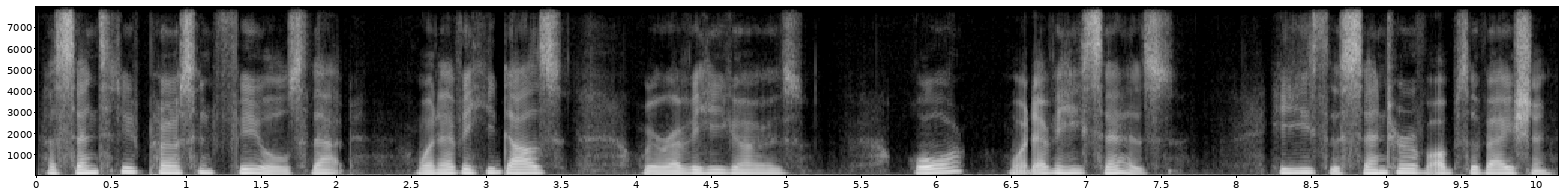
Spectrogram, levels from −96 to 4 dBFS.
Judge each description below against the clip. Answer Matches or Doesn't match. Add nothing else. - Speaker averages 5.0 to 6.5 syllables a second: Doesn't match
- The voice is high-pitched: Doesn't match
